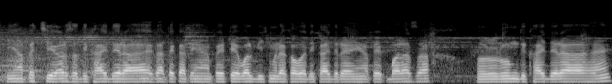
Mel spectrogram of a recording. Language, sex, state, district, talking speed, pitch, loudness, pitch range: Hindi, male, Delhi, New Delhi, 285 wpm, 130 Hz, -15 LUFS, 130-135 Hz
